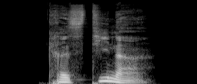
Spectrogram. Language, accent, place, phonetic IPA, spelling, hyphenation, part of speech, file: German, Germany, Berlin, [kʀɪsˈtiːna], Christina, Chris‧ti‧na, proper noun, De-Christina.ogg
- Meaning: a female given name, Latinate variant of Christine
